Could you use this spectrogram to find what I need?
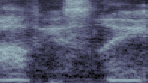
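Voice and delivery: low muttering under breath. Voicing a scoffing character in a role-playing scene: muttering under breath. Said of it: "he'll mutter under his breath".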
